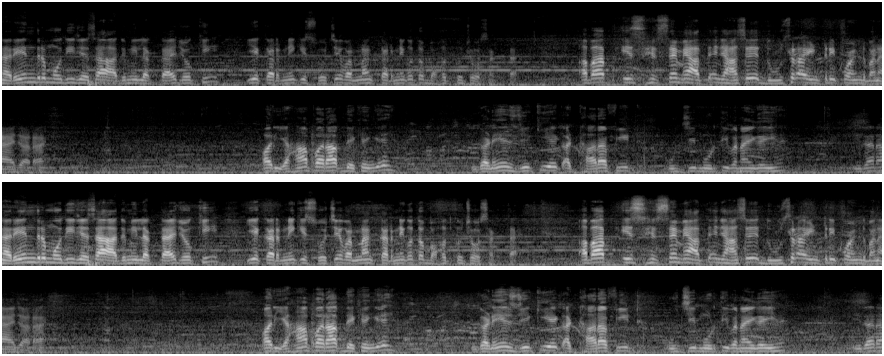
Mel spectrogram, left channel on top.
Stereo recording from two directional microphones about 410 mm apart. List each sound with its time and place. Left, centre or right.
0.0 s a man's voice: right
3.6 s speech: right
3.9 s a man's voice: centre
11.3 s speech: centre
